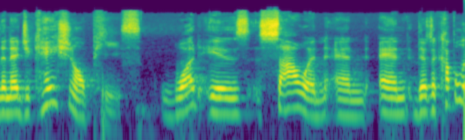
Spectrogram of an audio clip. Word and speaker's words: Samhain: a I n so it's not spelled anything like it sounds in English that's because it's a Celtic word so it comes from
